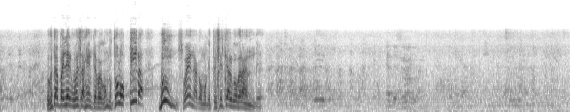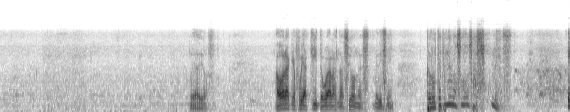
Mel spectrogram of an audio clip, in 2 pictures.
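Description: A middle-aged man preaches with animation into a microphone, his voice amplified through loudspeakers in a large echoing hall.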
